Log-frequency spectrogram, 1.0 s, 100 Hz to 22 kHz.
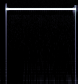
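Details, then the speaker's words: Simulation of the speaker's own permanent tonal tinnitus: a steady, very high-pitched constant pure tone. It is present 24/7 and worse when he is tired, stressed, ill or in quiet, such as lying in bed at night. "Si vous avez déjà été sur cette chaîne, vous saurez que je souffre moi aussi personnellement d'acouphènes permanents et que j'ai ma propre façon d'y faire face. Le mien est un ton constant aigu, qui sonne un peu comme ça."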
